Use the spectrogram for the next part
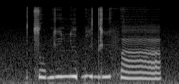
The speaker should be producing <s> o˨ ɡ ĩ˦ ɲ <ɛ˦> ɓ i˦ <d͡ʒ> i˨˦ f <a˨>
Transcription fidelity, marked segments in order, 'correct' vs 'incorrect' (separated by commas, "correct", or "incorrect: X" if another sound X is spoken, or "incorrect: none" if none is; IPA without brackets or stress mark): incorrect: t͡s, incorrect: ɪ˦, incorrect: d, incorrect: aː˨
